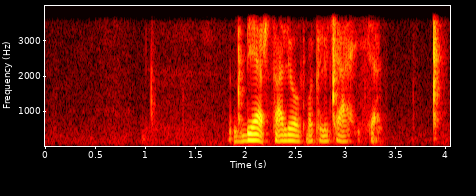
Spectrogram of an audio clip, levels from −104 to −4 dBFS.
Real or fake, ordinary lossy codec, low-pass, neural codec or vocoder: real; none; 3.6 kHz; none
